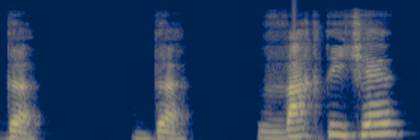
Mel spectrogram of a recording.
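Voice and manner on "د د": "د" as a lone voiced d with a short vowel; voiced D sound. Shown as a demonstration. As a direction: sound out "د" by itself, pausing between repeats.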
